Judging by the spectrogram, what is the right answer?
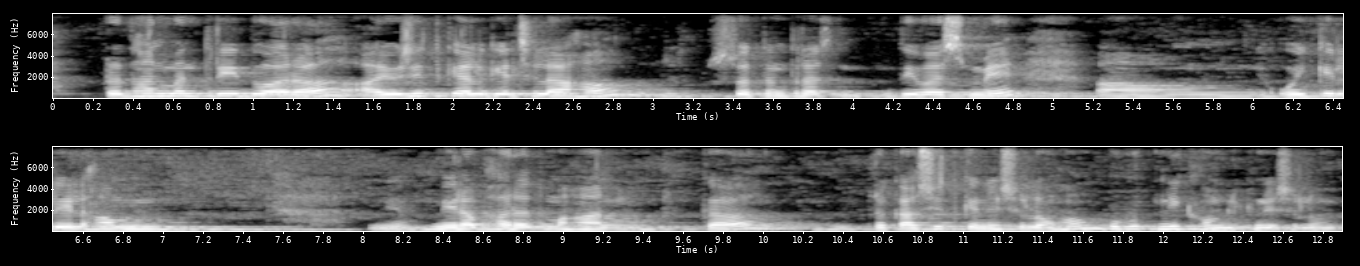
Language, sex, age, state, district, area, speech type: Maithili, female, 30-45, Bihar, Madhubani, rural, spontaneous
